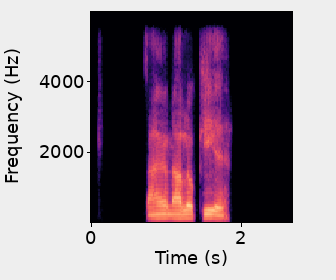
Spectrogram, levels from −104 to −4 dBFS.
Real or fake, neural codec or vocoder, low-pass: fake; codec, 16 kHz, 2 kbps, X-Codec, HuBERT features, trained on general audio; 5.4 kHz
